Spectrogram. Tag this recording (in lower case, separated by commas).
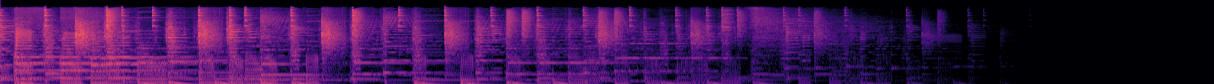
video game music, music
